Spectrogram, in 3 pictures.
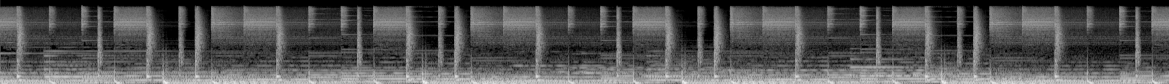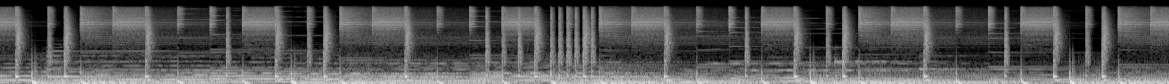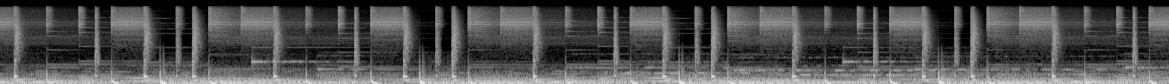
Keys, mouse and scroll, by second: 1.2-1.9 scroll down 1, 5.5 typing, 5.6 click, 11.3 click, 16.0-21.7 drag, 21.7-23.9 scroll down 1, 25.4 click, 26.8-28.0 scroll up 1, 28.0-32.8 drag, 32.8-33.9 scroll down 1.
